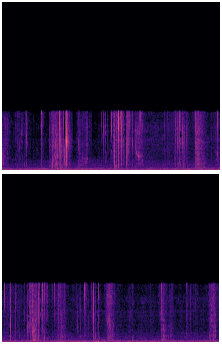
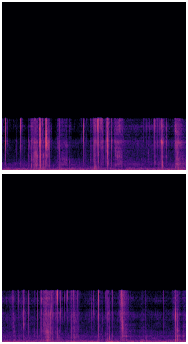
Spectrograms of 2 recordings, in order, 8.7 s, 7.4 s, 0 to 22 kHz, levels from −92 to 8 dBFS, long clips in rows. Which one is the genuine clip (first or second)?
first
